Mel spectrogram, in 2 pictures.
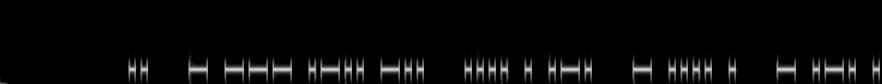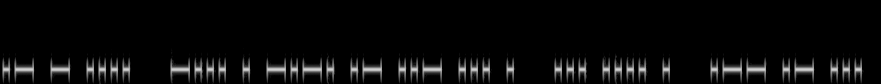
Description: Morse code, heard as a keyed tone, about 20 wpm, 700 Hz. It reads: I TOLD HER THE TRUTH BECAUSE SHE WAS
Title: Sentences from Top 1000 Words - Review Part 3 - 20wpm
